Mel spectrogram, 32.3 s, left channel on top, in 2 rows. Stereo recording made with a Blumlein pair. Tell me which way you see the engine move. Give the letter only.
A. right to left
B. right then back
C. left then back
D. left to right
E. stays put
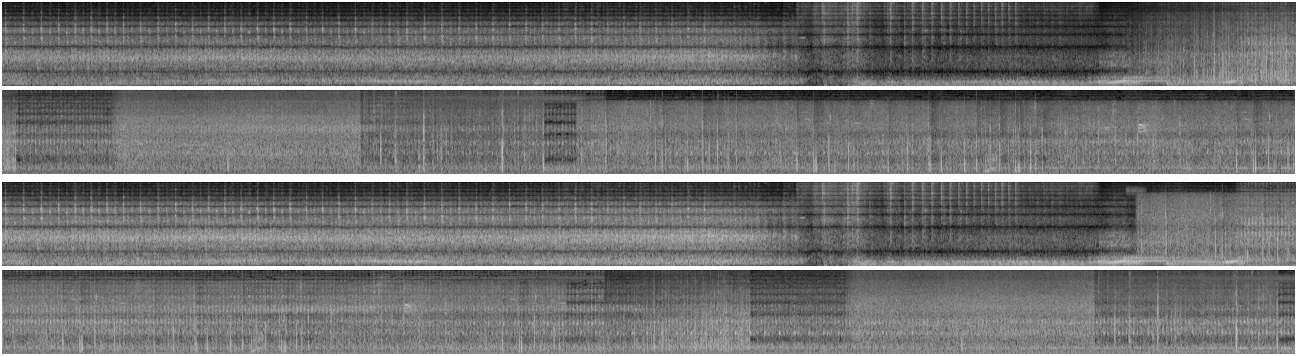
E.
